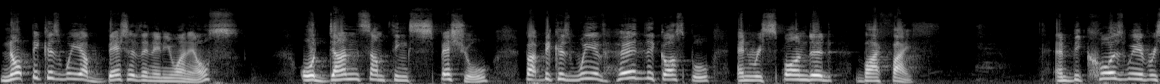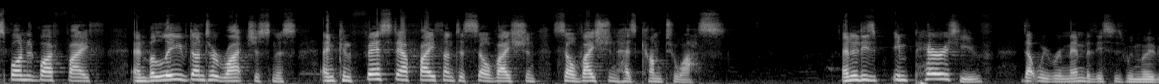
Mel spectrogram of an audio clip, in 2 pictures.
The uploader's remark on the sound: It was preached at Esperance Church of Christ on a monthly basis from August 2015 - April 2017.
